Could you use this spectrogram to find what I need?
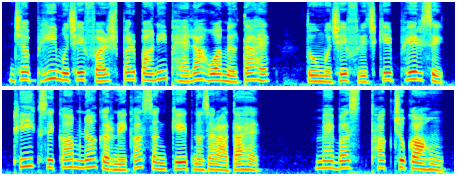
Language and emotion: Hindi, sad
